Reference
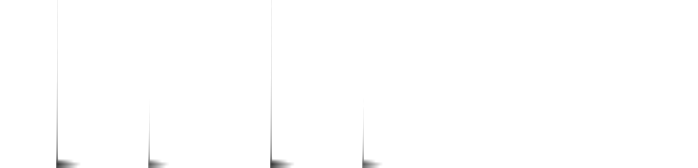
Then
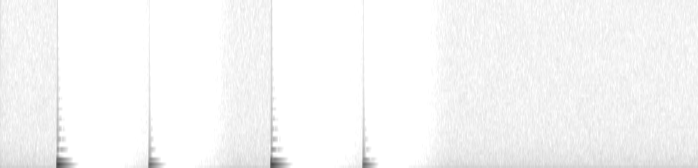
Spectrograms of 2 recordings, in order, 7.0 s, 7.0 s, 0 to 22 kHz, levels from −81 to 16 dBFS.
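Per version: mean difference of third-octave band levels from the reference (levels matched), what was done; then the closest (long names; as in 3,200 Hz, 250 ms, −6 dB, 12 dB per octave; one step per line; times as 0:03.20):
3.5 dB: gain on one half-wave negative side −12 dB
high-shelf EQ 2,000 Hz −8 dB
upward compression, threshold −32 dBFS
flanger 0.39 Hz, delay 6.7 ms, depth 5 ms, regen −29%
level +2.5 dB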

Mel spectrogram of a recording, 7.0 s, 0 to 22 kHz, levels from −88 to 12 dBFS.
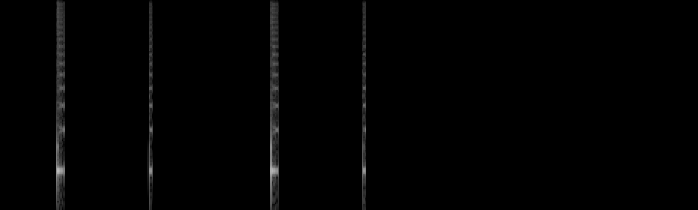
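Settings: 8.0 dB: high-pass filter 950 Hz 6 dB per octave
parametric band 1,300 Hz +14.5 dB 0.41 octaves
pitch vibrato 2 Hz 6.7 cents
bit reduction 5 bits
level −6 dB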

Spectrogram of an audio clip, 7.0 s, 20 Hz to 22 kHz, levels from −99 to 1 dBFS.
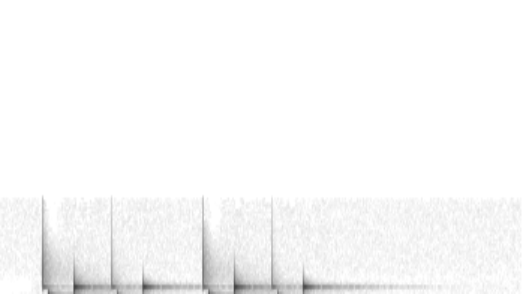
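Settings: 15.0 dB: downward compressor 16 to 1, threshold −23 dBFS, peak gain reduction 15.5 dB
three-band delay without the direct sound highs, lows, mids 70/420 ms, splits 220/1,100 Hz
coupled-rooms reverb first 0.35 s, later 3.1 s, from −20 dB, DRR 13.5 dB
level −2 dB
MP3 32 kbit/s 16,000 Hz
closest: first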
